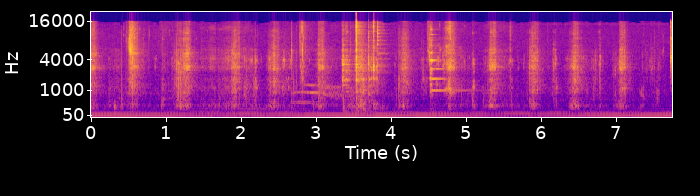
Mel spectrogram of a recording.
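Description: Crisp crunching bites into fresh cucumber repeat close up in a kitchen, with short chewing crackles between them and some faint background voices.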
